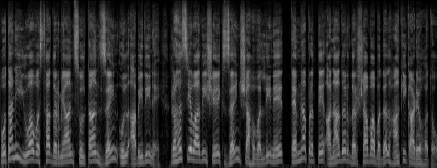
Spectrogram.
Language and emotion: Gujarati, neutral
